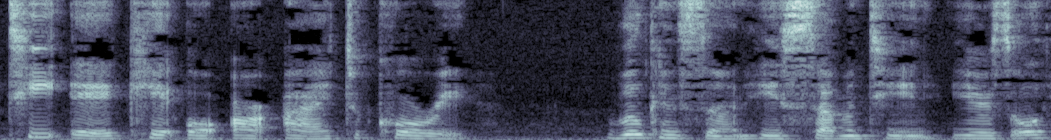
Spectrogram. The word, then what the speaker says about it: Takori: Now, this guy's name is spelled here Takori with a J, and in every other submission, it's a T, Takori, okay?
